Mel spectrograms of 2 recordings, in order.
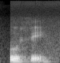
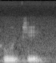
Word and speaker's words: Houthi: and by the way it's pronounced Hui it's huon huon is the Arabic word not hooti um like hooti and Blowfish and uh and it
